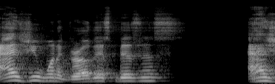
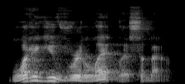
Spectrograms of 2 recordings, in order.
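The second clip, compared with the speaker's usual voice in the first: ordinary talk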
